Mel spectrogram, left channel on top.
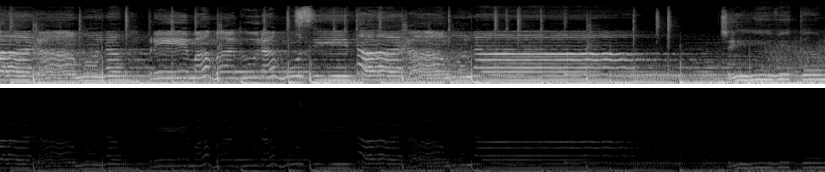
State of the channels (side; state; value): right; quieter; 38.2 dB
